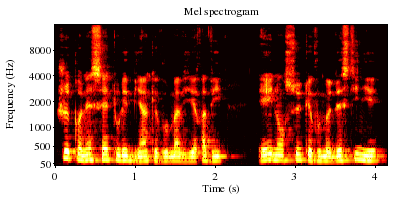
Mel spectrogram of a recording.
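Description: An older father in exile speaks gravely, his firmness giving way to emotion, as a male reader voices him. His lines are low and weighty, as in a storybook recording. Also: moderate pace, darkish tone, natural voice. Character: older exiled father, proud yet deeply moved.

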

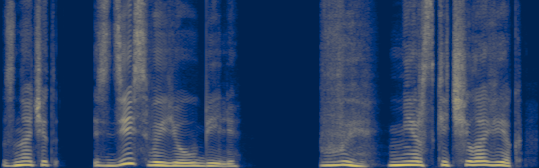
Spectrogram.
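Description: A woman reading an audiobook, voicing a frightened but defiant young woman held prisoner, with sharp, indignant speech. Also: slow, no echo, clean studio sound, close to an everyday voice. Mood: frightened anger. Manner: sharp, indignant, higher-pitched.

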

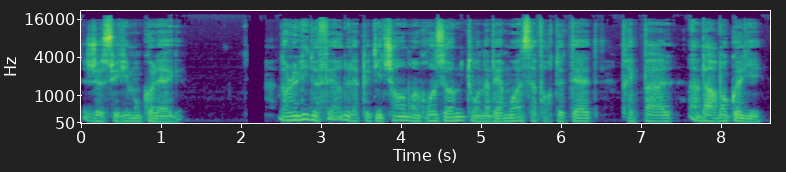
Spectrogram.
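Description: A man narrating a story in a measured, literary way as an audiobook reader. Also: lowish voice, warm tone, husky.

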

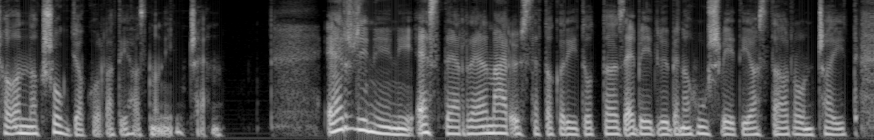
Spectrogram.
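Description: Low-voiced woman reading a novel. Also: no echo, studio quality. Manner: measured, steady storytelling. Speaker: audiobook narrator. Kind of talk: scripted audiobook narration.

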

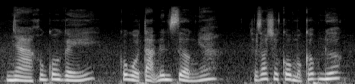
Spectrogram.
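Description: A woman's voice: medium pitch, fast, warm tone, breathy edge, close to an everyday voice. A woman voicing a timid young heroine who speaks politely and pleads anxiously. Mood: pleading.

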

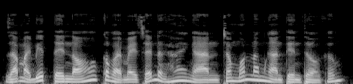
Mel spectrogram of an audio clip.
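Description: A man voicing a grim, vengeful young man who talks low, terse and controlled. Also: sing-song, fast, a little mellow, husky, dry recording, studio quality.

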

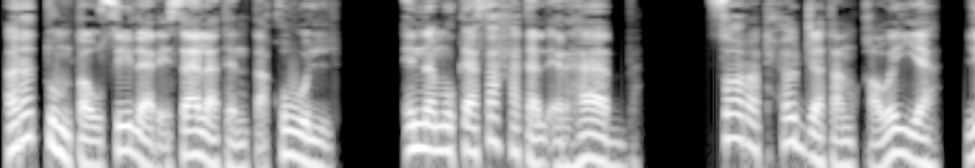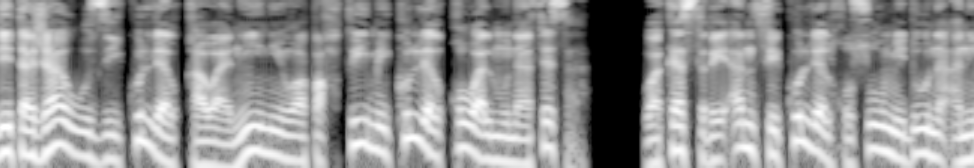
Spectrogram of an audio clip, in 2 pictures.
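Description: A man's voice: lowish voice, very animated, fast talker, a little mellow, dry recording, studio quality. A man reading as a stern, sarcastic man who scorns a powerful official. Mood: scornful.

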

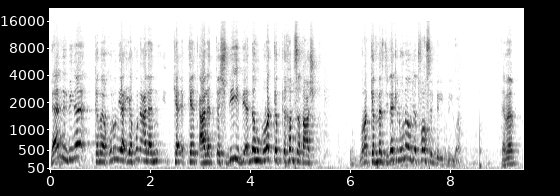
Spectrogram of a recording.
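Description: Bright-voiced, high-pitched male grammar teacher. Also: expressive, a little hiss or hum. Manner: explanatory, checks in with listeners often; reads the quoted text slowly and deliberately. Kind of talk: classroom grammar lecture.

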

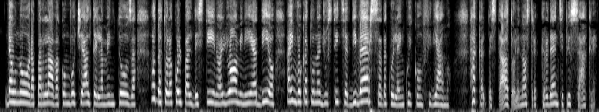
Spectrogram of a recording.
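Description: A woman reading a novel aloud in a measured, dramatic way. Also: on the high side, dry recording, studio quality. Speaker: audiobook reader. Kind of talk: literary narration.

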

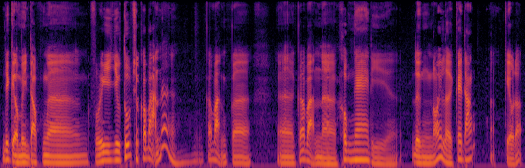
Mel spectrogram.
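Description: A man's voice: deep voice, moderate pace, no echo. A man who narrates ghost stories, chatting casually in an interview with many fillers. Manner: relaxed, rambling, many fillers.

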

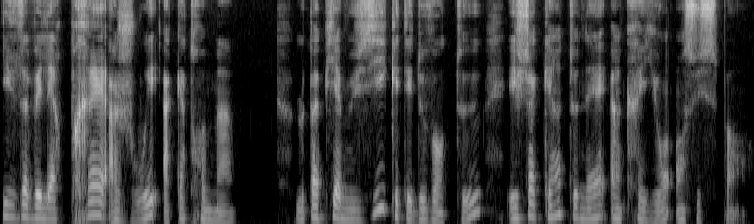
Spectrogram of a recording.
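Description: An audiobook narrator reading a novel in a measured, expressive storytelling voice. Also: mid-range voice, slightly rough. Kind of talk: scripted literary narration.

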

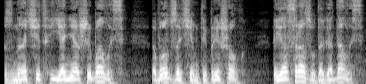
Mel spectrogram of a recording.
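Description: A man voicing a defiant, frightened young woman in an audiobook reading, with sharp, indignant retorts. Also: medium pitch, unhurried, lightly acted.

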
